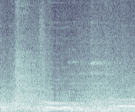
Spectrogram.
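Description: Background music with a slow melody of long, held notes, steady and loud.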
